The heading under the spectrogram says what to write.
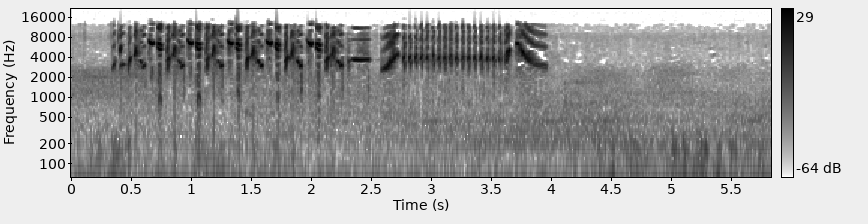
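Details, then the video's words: Singing European goldfinch hybrid, recorded 2023: rapid high twitters and chirps, then a short nasal buzz and a dense trill, ending after about four seconds and followed by quiet low background noise. "تغريد وابداع هجين الحسون"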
